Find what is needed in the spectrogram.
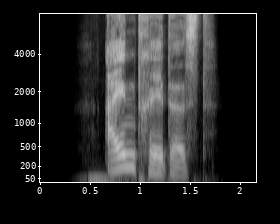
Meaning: second-person singular dependent subjunctive I of eintreten
- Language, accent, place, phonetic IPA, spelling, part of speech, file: German, Germany, Berlin, [ˈaɪ̯nˌtʁeːtəst], eintretest, verb, De-eintretest.ogg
